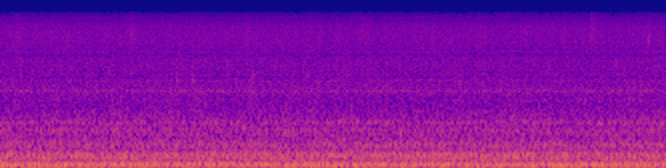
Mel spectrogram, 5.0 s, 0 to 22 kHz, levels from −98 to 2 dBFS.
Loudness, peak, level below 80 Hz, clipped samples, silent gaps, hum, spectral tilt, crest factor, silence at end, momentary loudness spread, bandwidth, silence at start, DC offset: -39 LUFS; -26 dBFS; -44 dBFS; under 0.1%; none; none; -6 dB/octave; 12 dB; 0 s; 1 LU; 16.5 kHz; 0 s; under 0.1%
